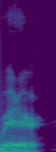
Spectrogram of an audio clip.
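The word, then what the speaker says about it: Ridder: desmond ritter from cincinnati now i thought this his actual name was uh pronounced writer you know desmond ryder i don't know it there's there's a double d in his last name so anyway desmond ritter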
